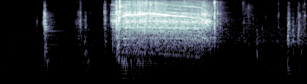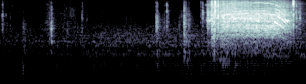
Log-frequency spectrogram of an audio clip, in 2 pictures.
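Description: Cordless impact wrench running on a car's wheel lug nuts in two bursts of about a second each, its pitch falling slightly during each burst. Light clicks come between the bursts.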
